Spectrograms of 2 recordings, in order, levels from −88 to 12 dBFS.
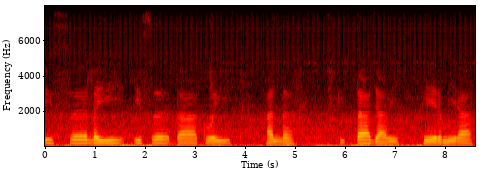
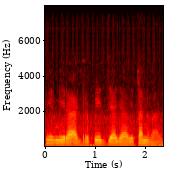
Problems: none marked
